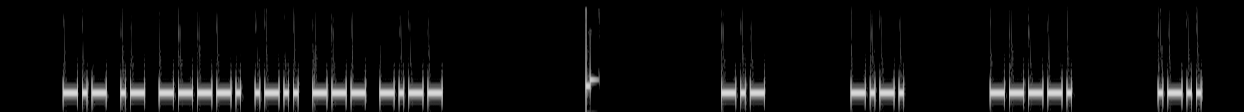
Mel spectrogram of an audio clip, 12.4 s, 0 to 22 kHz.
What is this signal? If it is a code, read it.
Morse code, heard as a keyed tone, about 25 wpm, spaced as for 15 wpm, 700 Hz. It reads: KA9LOY KC9L
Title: USA Call Signs - 6 Characters - 6x Character Spacing - 25wpm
